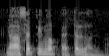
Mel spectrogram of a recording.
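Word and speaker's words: Nahasapeemapetilon: Nasapima Petalon. I don't see why people have such a hard time. Just for now, it's spelled like it sounds.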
